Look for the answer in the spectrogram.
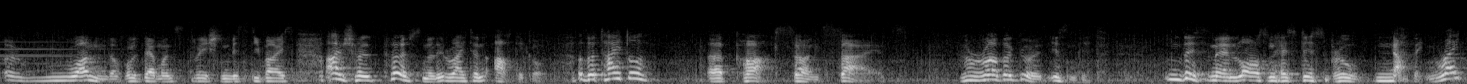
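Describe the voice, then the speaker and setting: Pompous, animated spiritualist. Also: male voice, on the high side, a little slow. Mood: self-satisfied. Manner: grandiose, self-satisfied. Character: pompous, self-promoting male champion of spiritualism. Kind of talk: old-time American drama acting. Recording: muffled, noisy vintage broadcast recording.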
